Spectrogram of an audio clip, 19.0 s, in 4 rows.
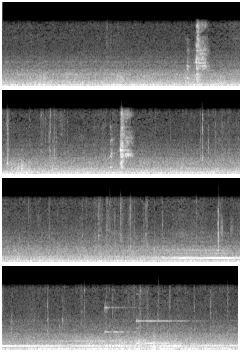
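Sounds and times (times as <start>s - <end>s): train cabin rumble: 0.0s - 19.0s
steady humming tone: 12.4s - 19.0s.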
